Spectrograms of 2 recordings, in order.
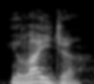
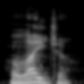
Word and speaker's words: Elijah: Elías es Elijah, pero también es popularmente pronunciado con una A inicial débil. Elijah.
